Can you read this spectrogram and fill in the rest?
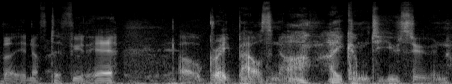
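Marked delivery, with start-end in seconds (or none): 1.8-4.5 muttered under breath, lower and slower. A character speaks a short invocation the others can just hear, almost under his breath. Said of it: "almost under his breath".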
